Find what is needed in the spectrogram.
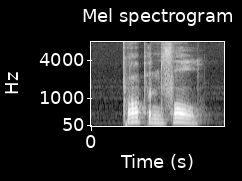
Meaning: inflection of volproppen: 1. plural present indicative 2. plural present subjunctive
- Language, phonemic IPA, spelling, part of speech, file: Dutch, /ˈprɔpə(n) ˈvɔl/, proppen vol, verb, Nl-proppen vol.ogg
